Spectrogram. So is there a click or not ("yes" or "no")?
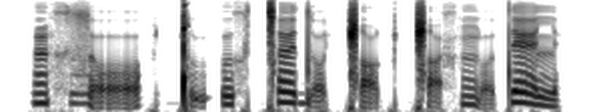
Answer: yes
